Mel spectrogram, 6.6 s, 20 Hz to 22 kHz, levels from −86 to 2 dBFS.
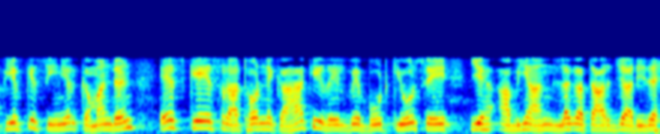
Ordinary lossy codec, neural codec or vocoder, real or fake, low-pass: none; codec, 16 kHz in and 24 kHz out, 1 kbps, XY-Tokenizer; fake; 3.6 kHz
